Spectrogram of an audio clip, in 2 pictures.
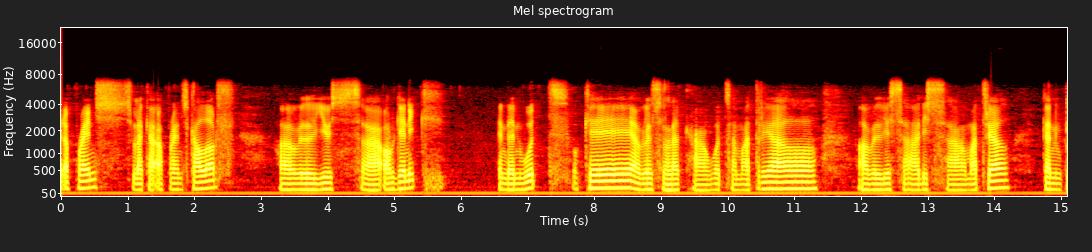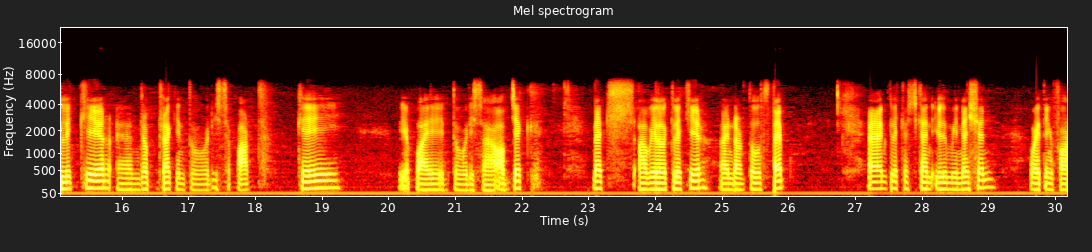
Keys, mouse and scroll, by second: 0.0 click, 15.3 click, 19.0 middle click, 20.7-21.2 scroll down 1, 21.2-21.6 scroll up 1, 21.6-23.7 scroll down 1, 25.7 click.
